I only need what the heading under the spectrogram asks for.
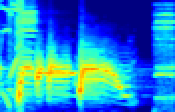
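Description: A short electronic phone ringtone plays loud, a run of bright sliding, bouncy tones, then a brief pause before a buzzy burst starts again. No one speaks.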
